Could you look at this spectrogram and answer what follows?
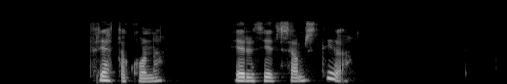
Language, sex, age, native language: Icelandic, female, 40-49, Icelandic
